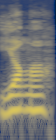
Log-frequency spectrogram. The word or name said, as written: Yawngaw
